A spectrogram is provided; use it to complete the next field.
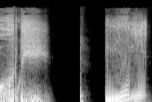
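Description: Three loud fart noises with no talking: a long, raspy, hissing blast, a short sharp pop, then a buzzy, wobbling one whose pitch rises and falls.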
